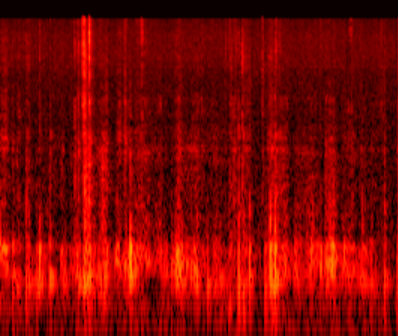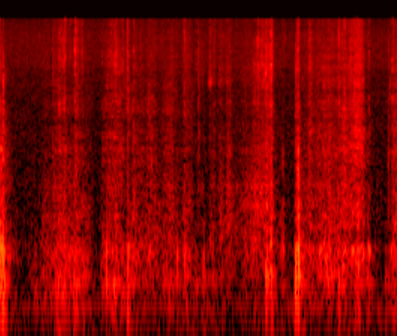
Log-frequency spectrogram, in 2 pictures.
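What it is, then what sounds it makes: Plastic tub lid. Fingernails scratch across the top of a yellow plastic lid on a tilted red BCAA tub. The result is a steady, rasping scrape with a low-mid tone, broken by sharp, bright clicks and brief pauses as the strokes start and stop.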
